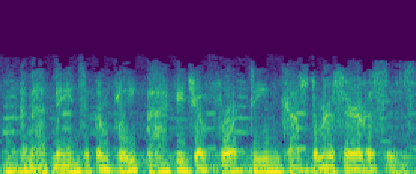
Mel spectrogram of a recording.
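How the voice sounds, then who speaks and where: Man, radio ad announcer, lowish voice, upbeat, tinny phone-like sound, music bed. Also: big pitch swings. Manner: brisk, upbeat salesman delivery. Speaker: commercial announcer. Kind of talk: radio ad read.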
